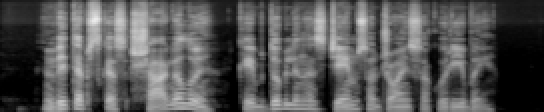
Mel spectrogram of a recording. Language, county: Lithuanian, Kaunas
